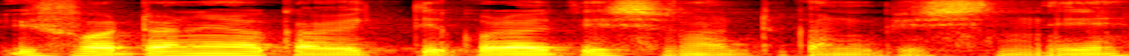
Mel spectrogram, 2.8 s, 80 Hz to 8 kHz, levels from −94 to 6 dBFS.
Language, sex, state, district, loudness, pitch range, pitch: Telugu, male, Andhra Pradesh, Sri Satya Sai, -18 LUFS, 100-110 Hz, 105 Hz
